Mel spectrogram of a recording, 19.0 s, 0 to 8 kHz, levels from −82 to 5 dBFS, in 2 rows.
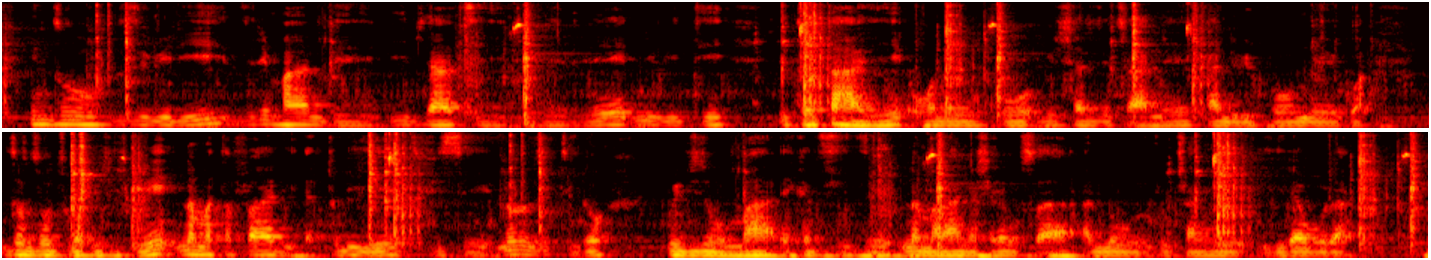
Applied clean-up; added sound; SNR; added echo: none; Bicycle; 6 dB; reverberation time 0.5 s.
